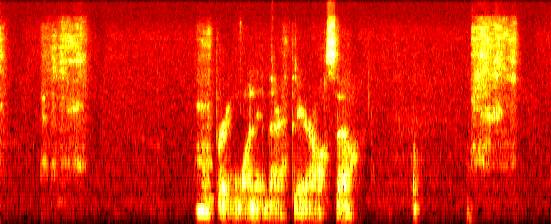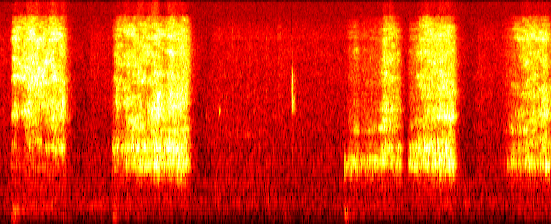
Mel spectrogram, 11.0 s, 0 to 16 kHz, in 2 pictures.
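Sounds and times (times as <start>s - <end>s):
paint marker scratching: 0.0s - 0.9s, 4.7s - 7.5s, 9.0s - 11.0s.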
